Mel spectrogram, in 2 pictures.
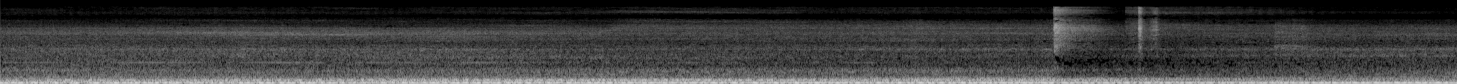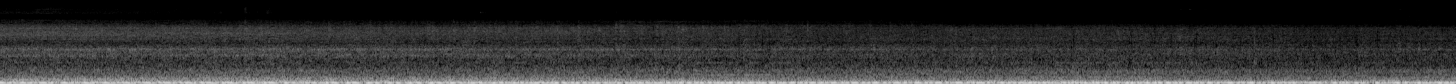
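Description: CSX manifest freight train rolling past close by: the trailing diesel locomotive, then a string of boxcars and tank cars, making a steady low rumble. Two brief sharp high-pitched sounds come about eleven seconds in.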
